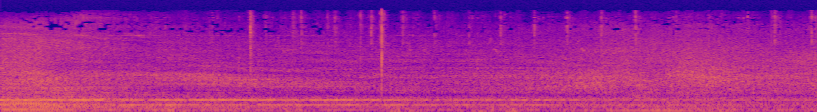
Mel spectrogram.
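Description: Road traffic passing close by on a highway: a vehicle's steady engine hum and tyre rumble, loudest at the start and slowly fading away. A couple of faint sharp clicks sound midway.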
